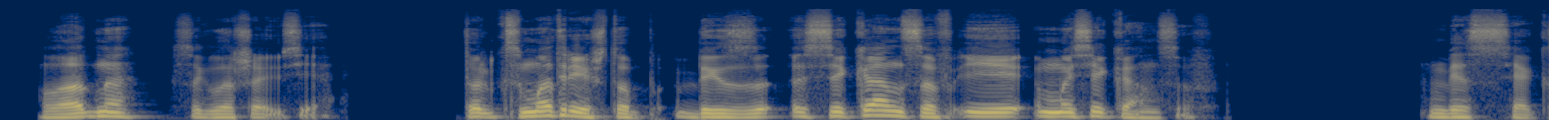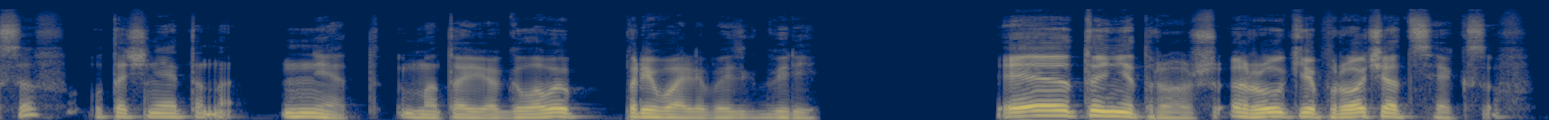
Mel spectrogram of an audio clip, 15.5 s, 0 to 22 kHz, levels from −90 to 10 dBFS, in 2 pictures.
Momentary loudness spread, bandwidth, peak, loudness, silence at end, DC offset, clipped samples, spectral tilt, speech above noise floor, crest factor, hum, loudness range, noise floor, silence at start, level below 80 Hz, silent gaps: 14 LU; 14.5 kHz; -6 dBFS; -20 LUFS; 0.2 s; 0.1%; under 0.1%; -6 dB/octave; over 70 dB; 14 dB; none; 7 LU; under -90 dBFS; 0.2 s; -50 dBFS; 1.75-2.29 s, 6.16-7.11 s, 11.85-12.73 s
